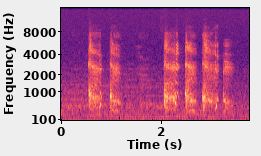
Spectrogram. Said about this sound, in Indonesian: Tuh kan, batuk terus. Mama lepas ya maskernya.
